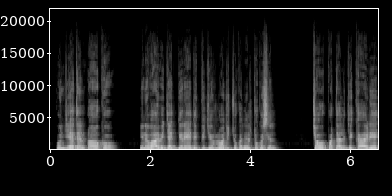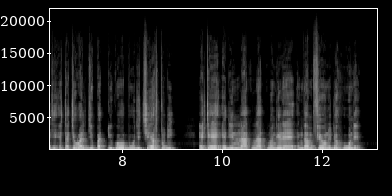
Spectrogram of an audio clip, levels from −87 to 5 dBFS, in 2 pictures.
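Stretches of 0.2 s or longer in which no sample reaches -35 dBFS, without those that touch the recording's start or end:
1.26–1.8
4.51–5.26
9–9.54

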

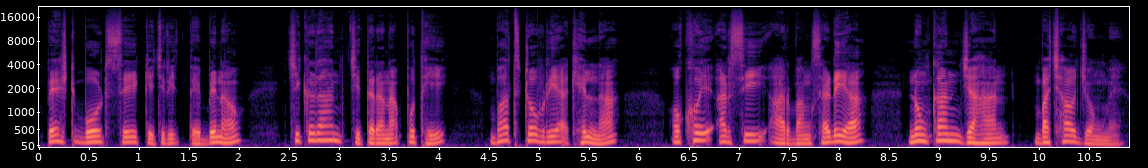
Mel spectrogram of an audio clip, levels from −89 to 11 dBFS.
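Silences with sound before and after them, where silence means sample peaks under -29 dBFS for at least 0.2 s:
2–2.52
4.04–4.52
5.76–6.34
8.23–8.71
9.68–9.97

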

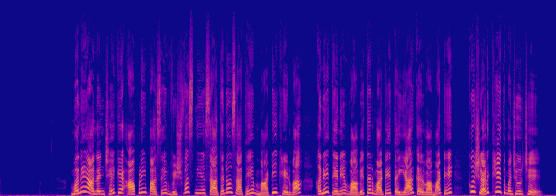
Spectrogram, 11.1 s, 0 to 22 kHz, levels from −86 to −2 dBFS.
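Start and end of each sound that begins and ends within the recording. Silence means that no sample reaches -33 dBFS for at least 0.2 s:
1.43–6
6.35–9.02
9.4–10.75

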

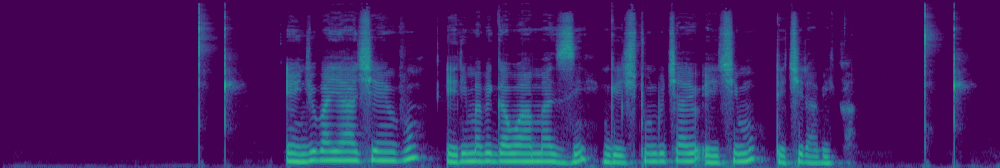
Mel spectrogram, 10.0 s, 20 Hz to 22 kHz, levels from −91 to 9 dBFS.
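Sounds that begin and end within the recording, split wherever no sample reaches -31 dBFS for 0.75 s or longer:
1.99–8.3

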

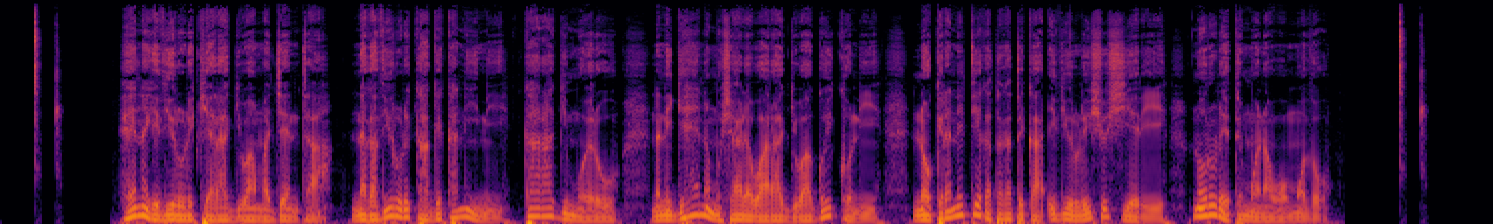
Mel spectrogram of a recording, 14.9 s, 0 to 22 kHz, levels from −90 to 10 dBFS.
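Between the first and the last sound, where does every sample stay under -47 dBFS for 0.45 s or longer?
0.61–1.19
13.31–13.99

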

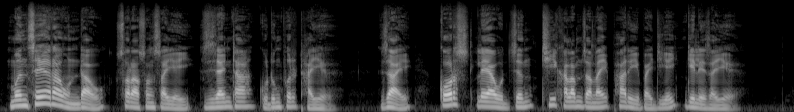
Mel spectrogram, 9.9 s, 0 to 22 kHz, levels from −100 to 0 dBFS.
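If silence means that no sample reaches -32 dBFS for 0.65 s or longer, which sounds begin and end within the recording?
4.84–9.12

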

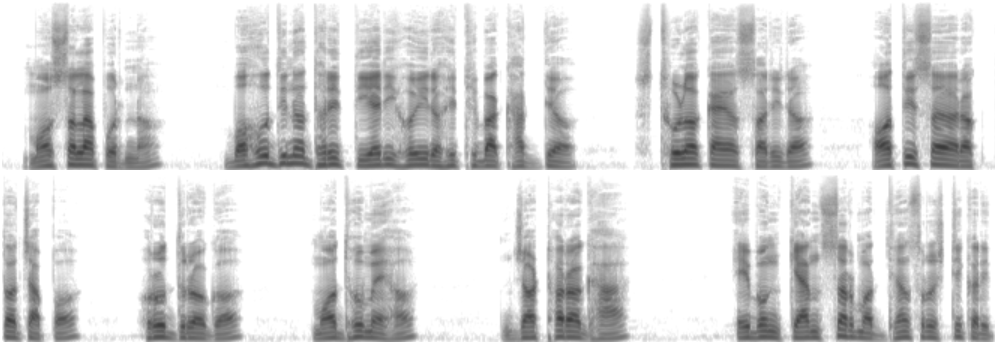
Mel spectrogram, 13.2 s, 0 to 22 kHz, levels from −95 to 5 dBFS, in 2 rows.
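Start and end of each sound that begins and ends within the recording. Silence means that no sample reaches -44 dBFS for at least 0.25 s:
1.49–3.81
4.25–5.38
5.8–7.11
7.57–8.19
8.7–9.36
9.96–10.77

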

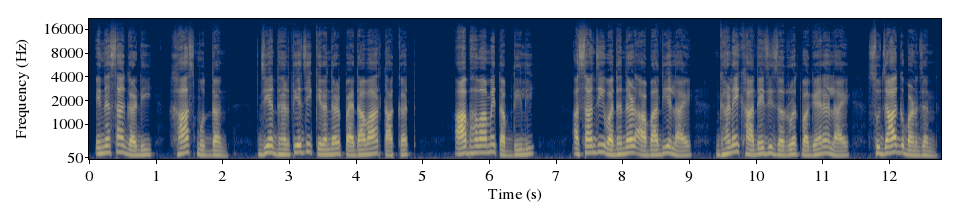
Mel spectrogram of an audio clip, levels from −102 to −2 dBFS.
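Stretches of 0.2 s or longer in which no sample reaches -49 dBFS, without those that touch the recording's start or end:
0.92–1.25
2.06–2.52
4.87–5.49
6.65–7.27
9.02–9.41
11.39–11.71

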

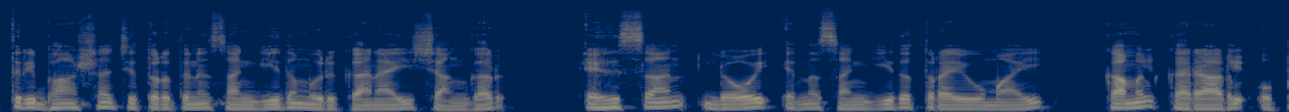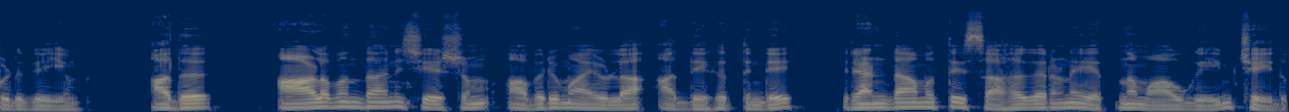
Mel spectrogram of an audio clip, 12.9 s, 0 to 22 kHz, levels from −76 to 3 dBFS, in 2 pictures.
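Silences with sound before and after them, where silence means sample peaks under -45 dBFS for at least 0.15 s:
2.52–2.93
5.21–5.54
6.84–7.22
7.5–7.85
10.41–10.68

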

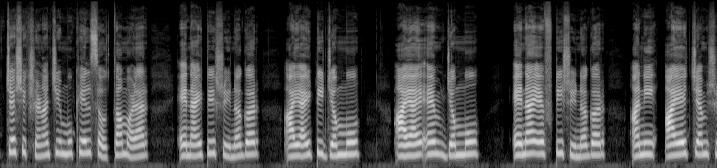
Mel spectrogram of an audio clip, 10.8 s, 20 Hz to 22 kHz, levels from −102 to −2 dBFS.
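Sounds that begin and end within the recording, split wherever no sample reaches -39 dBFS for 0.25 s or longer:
2.7–3.86
4.27–5.38
5.92–7.16
7.7–9.06

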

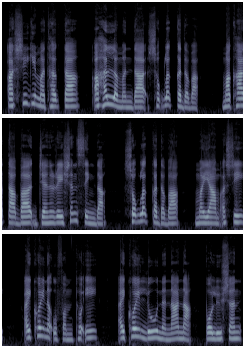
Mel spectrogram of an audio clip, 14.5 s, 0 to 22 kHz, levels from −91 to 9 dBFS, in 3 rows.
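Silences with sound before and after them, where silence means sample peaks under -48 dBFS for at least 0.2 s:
1.5–1.8
3.9–4.41
6.87–7.28
8.33–8.68
9.64–10.08
11.51–11.95
13.4–13.72

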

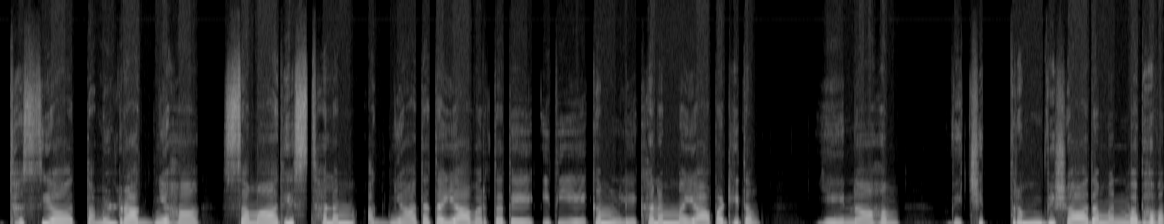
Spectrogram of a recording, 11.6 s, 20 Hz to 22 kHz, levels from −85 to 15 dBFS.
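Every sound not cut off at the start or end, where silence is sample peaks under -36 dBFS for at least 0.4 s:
8.2–8.97

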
